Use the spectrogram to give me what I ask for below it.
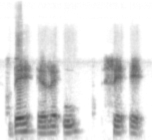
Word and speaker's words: Bruce: f f Bruce e b r u c e la e no se pronuncia en inglés la c es s se pronuncia Bruce ff Bruce muy reconocido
